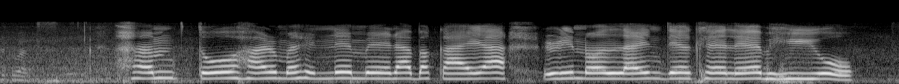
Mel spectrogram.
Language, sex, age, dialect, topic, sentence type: Magahi, female, 25-30, Central/Standard, banking, statement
